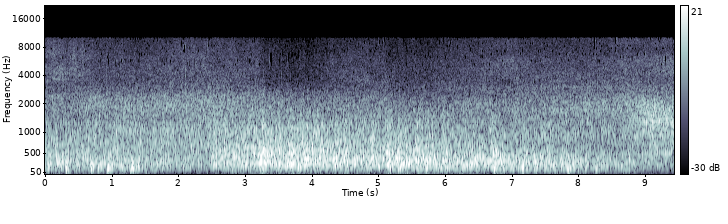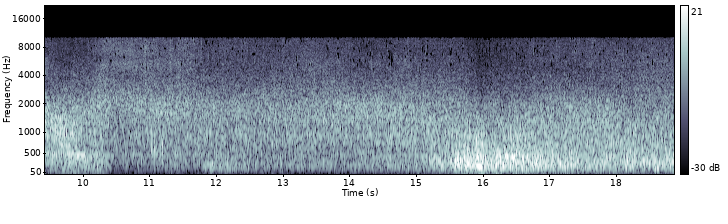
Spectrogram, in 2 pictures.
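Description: Tropical thunderstorm: heavy rain with a steady, dense hiss that eases a little about ten seconds in and swells again near the end.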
